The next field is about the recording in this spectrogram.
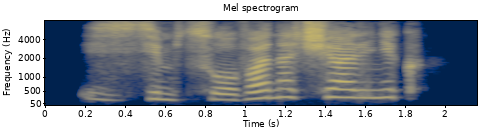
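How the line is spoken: Stuttering. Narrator (Russian): заикаясь, пояснил Белкин

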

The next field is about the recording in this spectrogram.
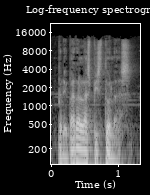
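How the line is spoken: Plain. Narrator (Spanish): dijo Dupin

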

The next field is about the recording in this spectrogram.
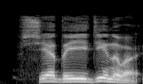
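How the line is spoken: Jubilant declaration. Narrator (Russian): ликующе заявил водитель

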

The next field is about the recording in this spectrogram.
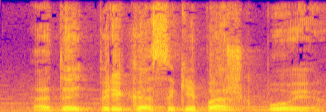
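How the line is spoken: Calm reply. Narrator (Russian): Спокойно ответил адмирал Валимор

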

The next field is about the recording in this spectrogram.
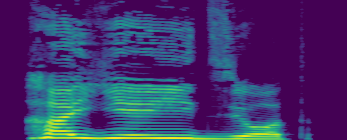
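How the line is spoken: Laughing loudly. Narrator (Russian): расхохоталась эта зараза

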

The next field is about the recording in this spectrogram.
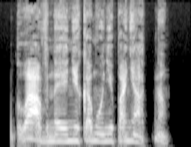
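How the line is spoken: Mumble. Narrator (Russian): пробормотал Дюфур

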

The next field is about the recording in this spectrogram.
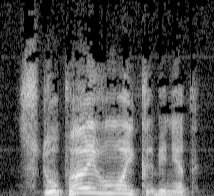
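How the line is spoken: Shouted. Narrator (Russian): крикнул Байфельд

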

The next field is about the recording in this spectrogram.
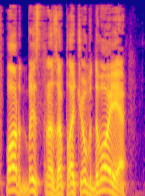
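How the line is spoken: Shout. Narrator (Russian): Вольский крикнул

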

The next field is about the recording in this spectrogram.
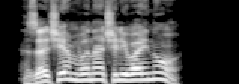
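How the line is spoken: Shouted. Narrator (Russian): крикнул я

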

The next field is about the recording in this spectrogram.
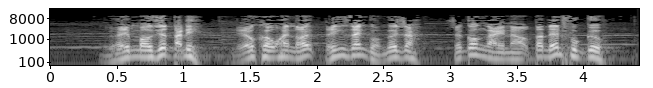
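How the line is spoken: Fiery sudden shout. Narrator (Vietnamese): Bạc Thuần Dương tinh khí nóng như lửa, đột nhiên quát

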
